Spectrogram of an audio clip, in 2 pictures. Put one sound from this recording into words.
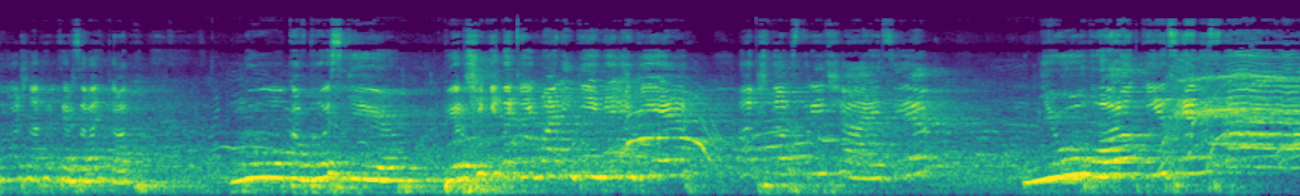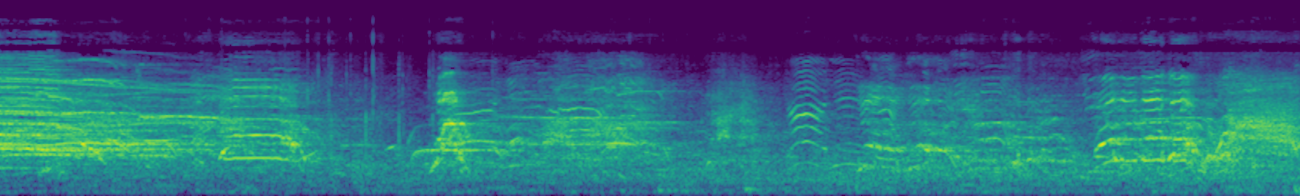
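Pop music with singing plays loudly over loudspeakers in a large echoing hall.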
